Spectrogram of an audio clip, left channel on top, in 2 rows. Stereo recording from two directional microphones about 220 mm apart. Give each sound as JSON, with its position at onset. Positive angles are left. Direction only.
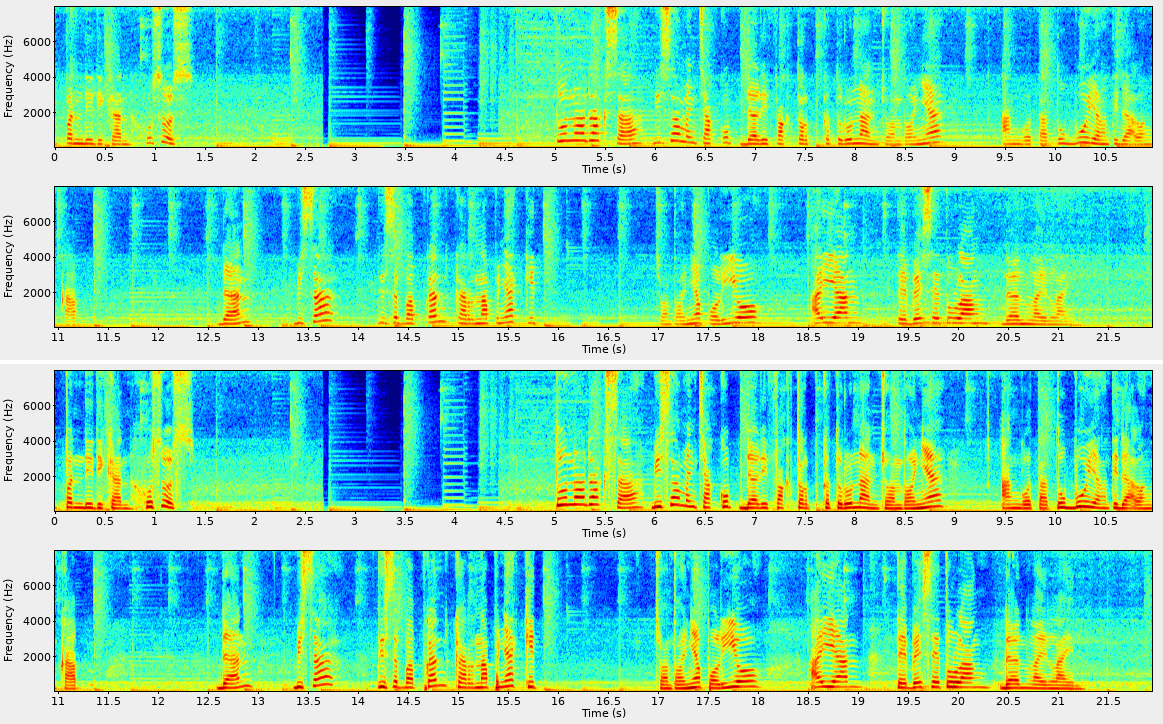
{"t": 0.1, "sound": "a woman's voice", "side_deg": -40}
{"t": 4.9, "sound": "a woman's voice", "side_deg": -40}
{"t": 12.8, "sound": "music", "side_deg": 0}
{"t": 13.3, "sound": "a woman's voice", "side_deg": -40}
{"t": 17.0, "sound": "a woman's voice", "side_deg": -40}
